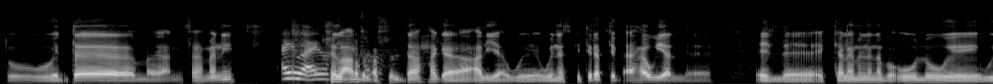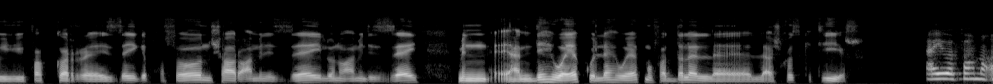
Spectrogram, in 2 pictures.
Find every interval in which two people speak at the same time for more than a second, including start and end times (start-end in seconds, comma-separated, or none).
none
